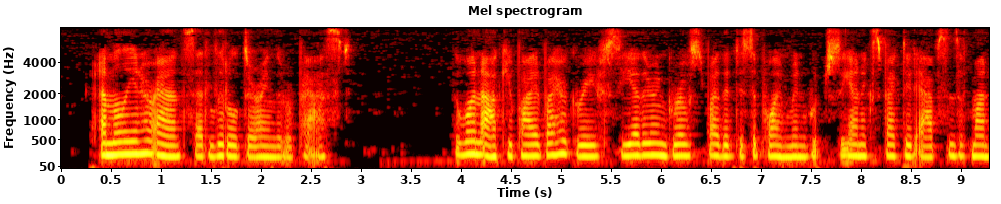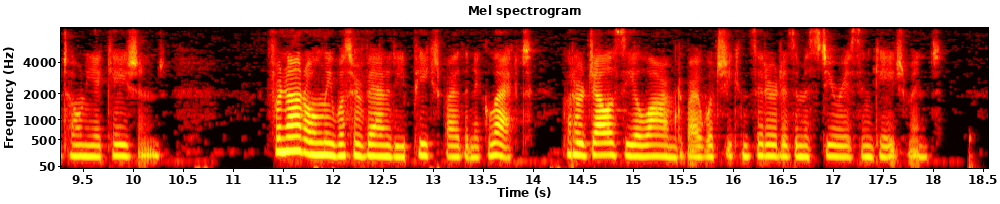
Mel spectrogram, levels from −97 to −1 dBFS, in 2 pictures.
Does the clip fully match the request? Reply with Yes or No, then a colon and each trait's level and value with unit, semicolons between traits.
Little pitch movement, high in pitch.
Yes: narrow, 1.8 semitones; high, 195 Hz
